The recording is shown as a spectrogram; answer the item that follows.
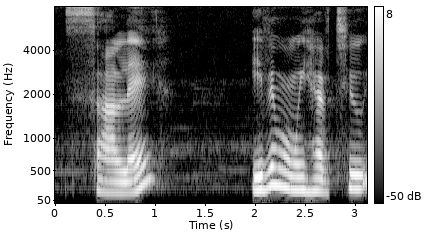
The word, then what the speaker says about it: sale: So in Spanish, you don't have the concept of a silent E like you do in English. So you're going to pronounce the E. Remember, the E is A in Spanish. So when we pronounce this word, it's sale.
